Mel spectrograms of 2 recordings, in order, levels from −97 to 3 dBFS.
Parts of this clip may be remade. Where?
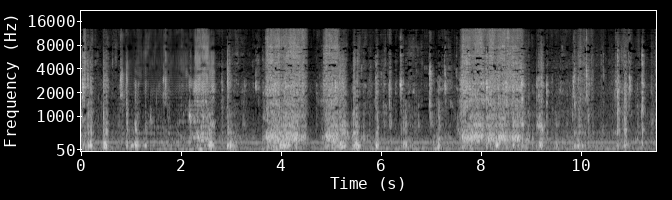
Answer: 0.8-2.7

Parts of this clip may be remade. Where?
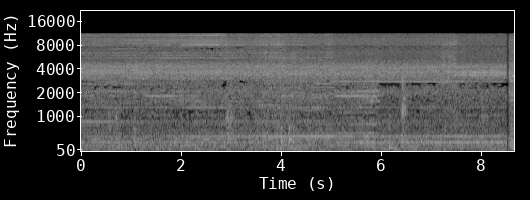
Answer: 0.7-1.8; 3.2-4.6; 5.6-7.2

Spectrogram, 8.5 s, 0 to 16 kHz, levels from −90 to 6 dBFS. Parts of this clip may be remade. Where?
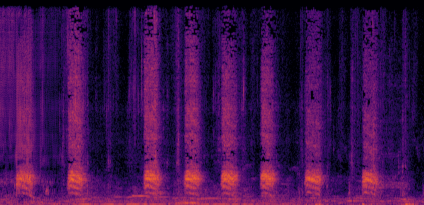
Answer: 0.0-1.2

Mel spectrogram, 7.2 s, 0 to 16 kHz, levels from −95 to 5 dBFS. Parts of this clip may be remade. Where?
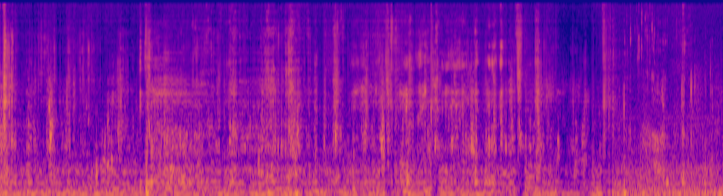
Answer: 0.0-6.1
